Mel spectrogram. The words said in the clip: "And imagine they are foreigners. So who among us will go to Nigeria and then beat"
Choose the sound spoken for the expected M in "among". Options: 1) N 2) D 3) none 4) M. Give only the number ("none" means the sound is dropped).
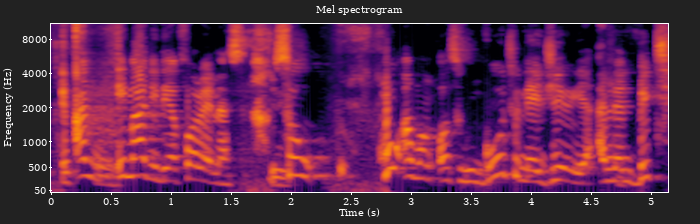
4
